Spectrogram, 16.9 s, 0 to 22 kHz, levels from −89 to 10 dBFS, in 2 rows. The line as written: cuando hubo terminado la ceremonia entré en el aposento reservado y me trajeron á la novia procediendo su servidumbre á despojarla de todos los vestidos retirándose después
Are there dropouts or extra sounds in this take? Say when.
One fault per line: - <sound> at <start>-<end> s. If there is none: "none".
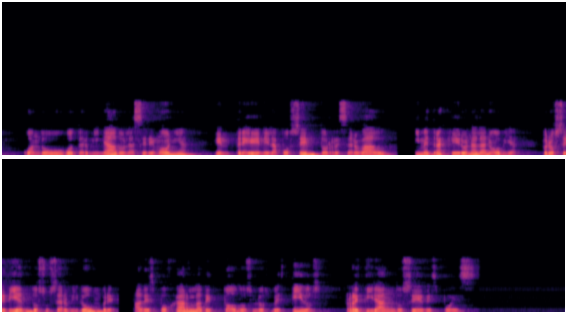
none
